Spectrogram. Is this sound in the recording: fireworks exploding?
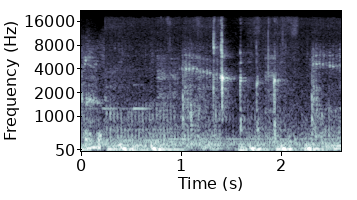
no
